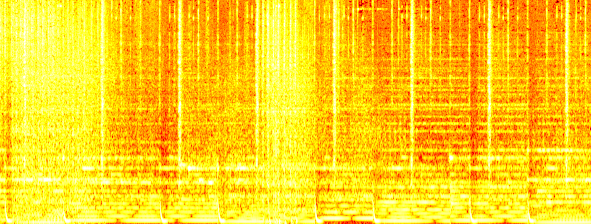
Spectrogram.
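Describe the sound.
Video game gunfire crackles in rapid, repeated bursts, many sharp shots striking over a steady, droning tonal backdrop throughout.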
